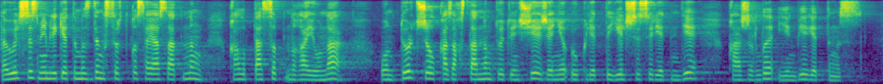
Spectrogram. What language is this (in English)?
Kazakh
